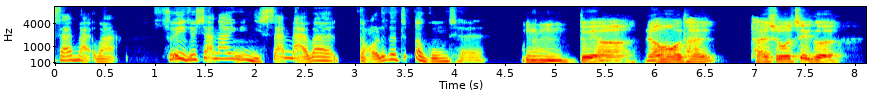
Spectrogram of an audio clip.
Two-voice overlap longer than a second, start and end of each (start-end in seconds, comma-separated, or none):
none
